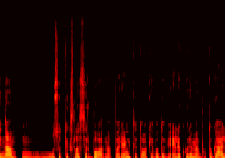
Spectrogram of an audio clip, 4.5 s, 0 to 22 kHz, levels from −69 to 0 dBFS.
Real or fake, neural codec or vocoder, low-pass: real; none; 19.8 kHz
